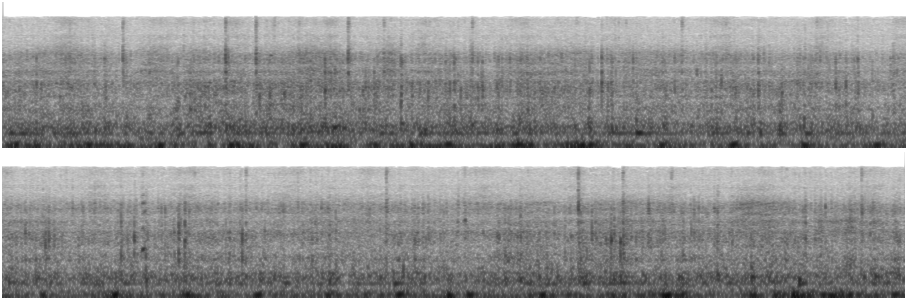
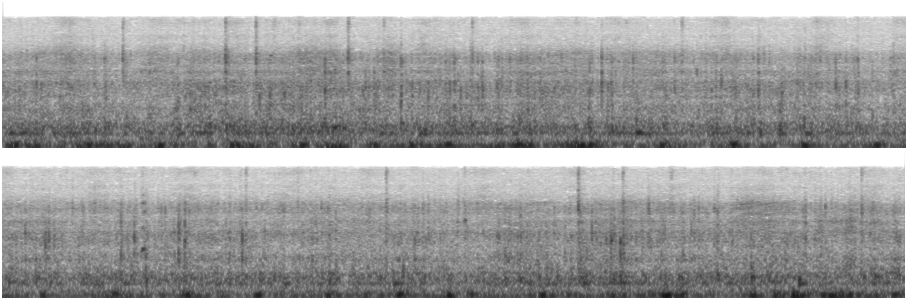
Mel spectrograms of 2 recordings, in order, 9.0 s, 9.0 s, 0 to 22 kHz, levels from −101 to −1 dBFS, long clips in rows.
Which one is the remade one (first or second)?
second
